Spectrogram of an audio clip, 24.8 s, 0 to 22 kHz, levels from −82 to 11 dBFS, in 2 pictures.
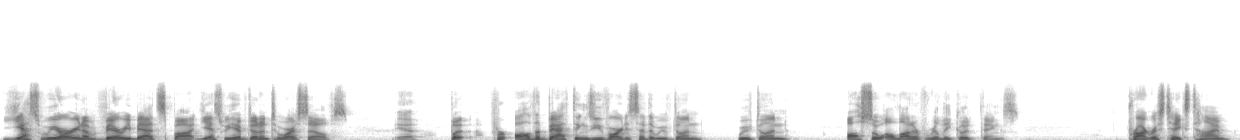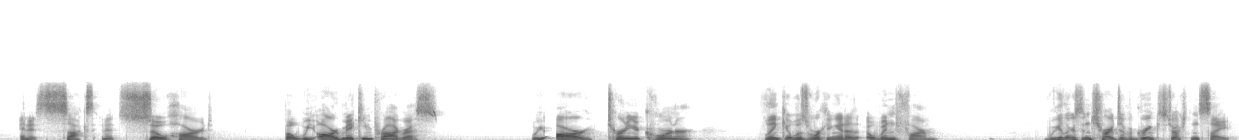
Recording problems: high frequencies cut off; noticeable; nothing above 8 kHz

